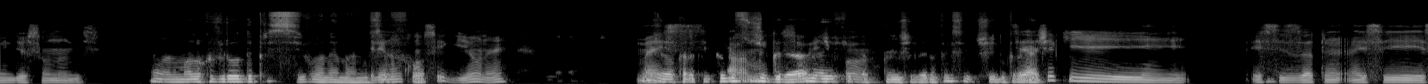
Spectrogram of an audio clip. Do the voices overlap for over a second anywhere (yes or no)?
yes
